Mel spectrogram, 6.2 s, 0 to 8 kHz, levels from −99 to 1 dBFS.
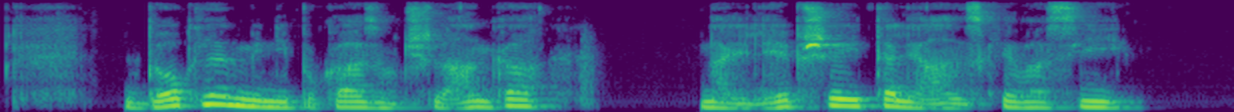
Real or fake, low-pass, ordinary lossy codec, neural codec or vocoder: real; 7.2 kHz; none; none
